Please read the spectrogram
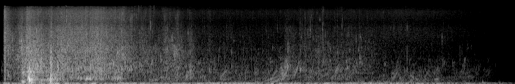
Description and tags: Splash, Jumping, H
Raw audio of someone jumping into a swimming pool. Browse the pack for more variations.
An example of how you might credit is by putting this in the description/credits:
The sound was recorded using a "H1 Zoom recorder" on 14th August 2016.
